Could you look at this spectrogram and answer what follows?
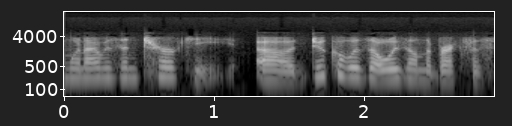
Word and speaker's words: dukkah: I think one that I love to talk about is called dukkah, and it's a condiment.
